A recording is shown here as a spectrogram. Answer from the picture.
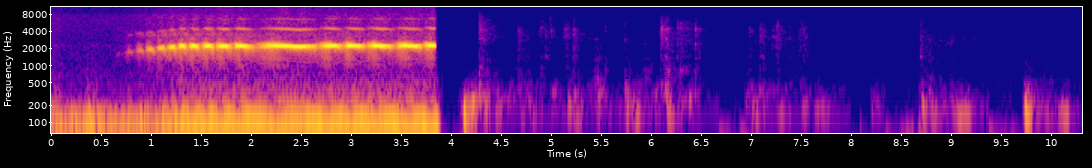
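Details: Male southern toad, Bufo terrestris, in an archival 1950s recording by Bogert: a steady high-pitched musical trill, air forced over the vocal cords about 75 times per second, holding one even pitch for nearly three seconds before cutting off, followed by faint room noises.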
